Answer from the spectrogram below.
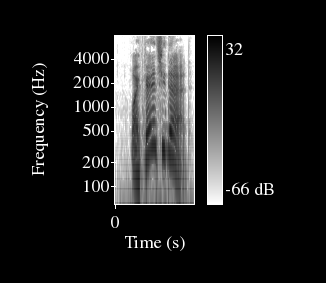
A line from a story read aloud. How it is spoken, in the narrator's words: exclaimed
